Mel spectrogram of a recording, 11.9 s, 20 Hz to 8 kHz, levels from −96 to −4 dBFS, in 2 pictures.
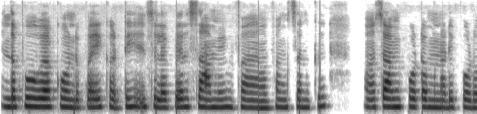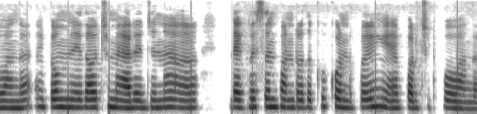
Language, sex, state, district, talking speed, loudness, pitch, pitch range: Tamil, female, Karnataka, Chamarajanagar, 80 wpm, -24 LUFS, 205 Hz, 195-215 Hz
